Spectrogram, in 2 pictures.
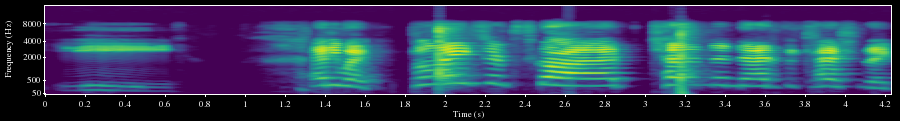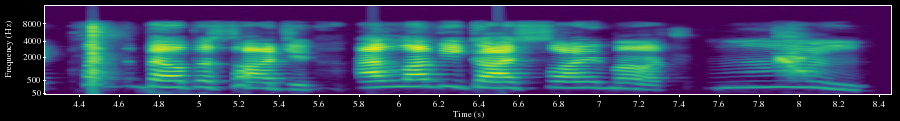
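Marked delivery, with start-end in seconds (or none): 1.4-8.4 high, loud, bubbly sign-off; upbeat vlog outro. Acted. Youtuber asking viewers to subscribe, hyped and bright. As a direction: pump up the energy for the goodbye plea.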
